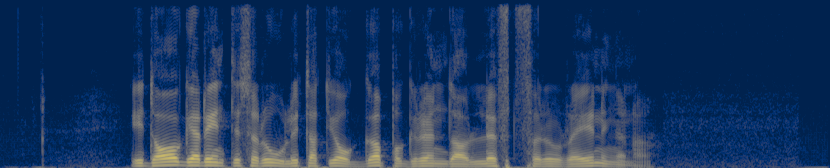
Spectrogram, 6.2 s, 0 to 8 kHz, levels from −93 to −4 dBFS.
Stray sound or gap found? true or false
false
